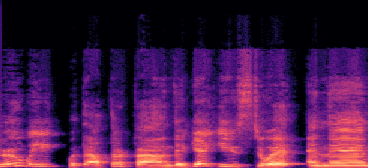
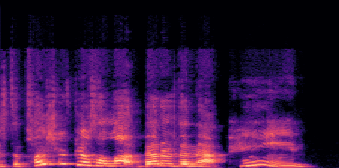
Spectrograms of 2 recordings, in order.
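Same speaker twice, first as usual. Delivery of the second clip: high, raised yelling. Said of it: "so I'm yelling at the T V".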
